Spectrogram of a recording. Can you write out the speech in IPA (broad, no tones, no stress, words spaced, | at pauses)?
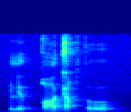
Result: lʲopqɔ ɡʲɜqku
